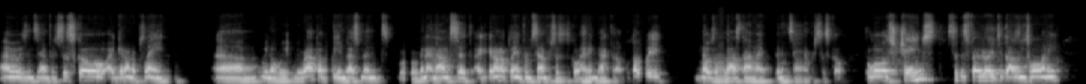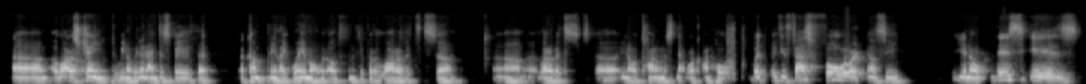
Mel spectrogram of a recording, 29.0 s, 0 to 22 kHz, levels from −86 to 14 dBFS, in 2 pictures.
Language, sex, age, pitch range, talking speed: English, male, 30-49, 105-120 Hz, 210 wpm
